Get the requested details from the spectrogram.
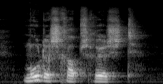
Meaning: maternity leave
- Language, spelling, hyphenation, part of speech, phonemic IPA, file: Dutch, moederschapsrust, moe‧der‧schaps‧rust, noun, /ˈmudərsxɑpsˌrʏst/, Nl-moederschapsrust.ogg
